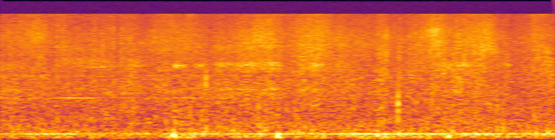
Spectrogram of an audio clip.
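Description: Steady low hum of an engine running somewhere in the background, with a few soft crunches of footsteps in deep snow about a second apart.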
